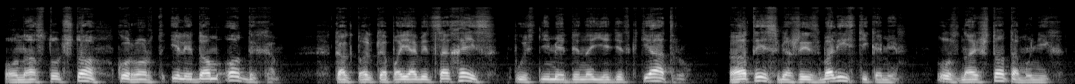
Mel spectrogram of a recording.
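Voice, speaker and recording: A man's voice: medium pitch, moderate pace, mellow, close to an everyday voice. A man reading an audiobook voices a harried, exasperated police lieutenant who answers his superior defensively and barks orders at his squad. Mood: brusque.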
